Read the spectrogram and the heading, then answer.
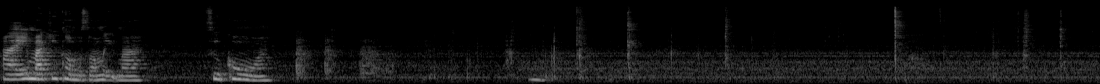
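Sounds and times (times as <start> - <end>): person chewing corn: 4.2 - 11.0
person humming: 5.2 - 5.6.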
